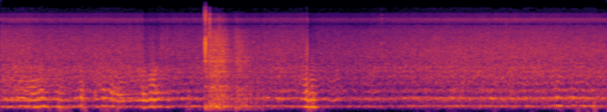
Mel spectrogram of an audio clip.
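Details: Bees from a beekeeper's hive hum loudly and steadily while the brood frames are checked: a dense, low, even drone with a bright overtone, and sharp knocks from the hive being worked around two and three seconds in.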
